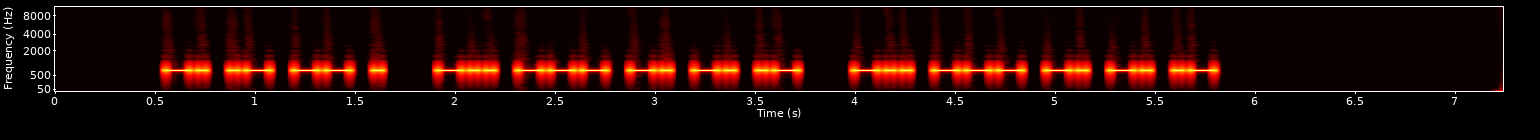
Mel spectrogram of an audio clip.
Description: Morse code, heard as a keyed tone, about 30 wpm, 700 Hz. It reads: NAME DONNA DONNA
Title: Practice QSO - Exchange 1 - Beginning - 30wpm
